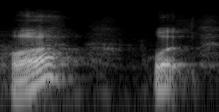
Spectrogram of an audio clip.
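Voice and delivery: high, slow, stunned disbelief; stammering in shock at a sudden turn. Retold or imitated. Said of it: "I was like".

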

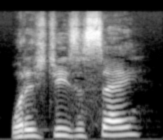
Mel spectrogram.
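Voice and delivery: usual speaking voice

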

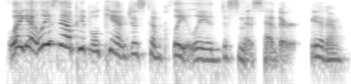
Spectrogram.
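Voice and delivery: usual speaking voice

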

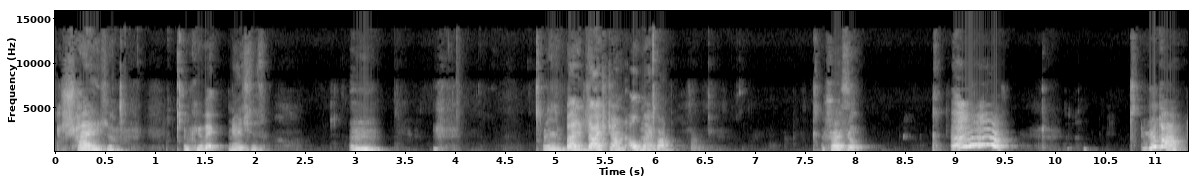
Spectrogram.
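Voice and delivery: talking through a sour mouthful; cringing at the sourness; eating sour candy. Real, not acted. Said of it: "Es ist so sauer".

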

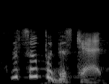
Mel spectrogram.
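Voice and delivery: high, bewildered mock wonder; baffled disbelief. Seminarian baffled by the repeated blessing, high incredulous. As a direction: act totally puzzled by the odd priest.

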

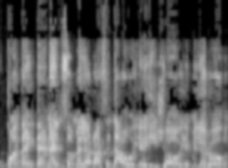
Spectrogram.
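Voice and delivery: loud, carrying call to a bad connection; to someone hard of hearing. Real, not acted. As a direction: raise your voice so they hear you. Calling to guest with bad connection.

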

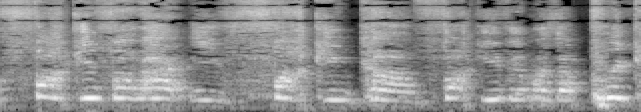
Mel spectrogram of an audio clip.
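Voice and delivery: screeched high, losing control; furious cussing. Retold or imitated. To the man at the shower, a raging high yell. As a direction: cuss him out, pitch way up. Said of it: "I, I lost it".

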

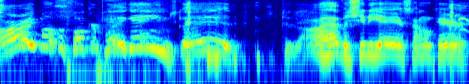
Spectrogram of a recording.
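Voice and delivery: high, whining mock warning; mock whiny threat. Desperate prisoner warning the cop he'll soil himself, high whine.

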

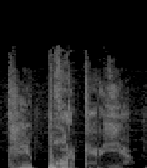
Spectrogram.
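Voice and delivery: slow, half-whispered disgust; disgusted aside. Acted. Host voicing a viewer's reaction to bad booking, slow disgusted whisper. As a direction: drag it out under the breath.

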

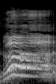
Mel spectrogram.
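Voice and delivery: high, loud mock horror cry; loud, silly heckler sound effect; imitated Grudge noise. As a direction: blurt out the movie ghost's noise.

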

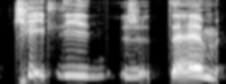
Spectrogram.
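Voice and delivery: high-pitched hammed-up love cry; mock yell. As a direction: cry it out like a cheesy film hero. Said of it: "il la rattrape en hurlant".

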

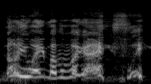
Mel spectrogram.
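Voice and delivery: very high squeaky mock retort. Retelling the brothers' quarrel to friends, squeaky mock retort. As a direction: squeal it, half laughing. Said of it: "acted quarrel between movie brothers".

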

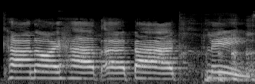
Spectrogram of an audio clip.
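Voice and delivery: loud, slow, word by word; over-enunciated Brit-abroad English. Acted. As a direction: talk to someone who barely understands English. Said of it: "speak slower and louder till someone understands".

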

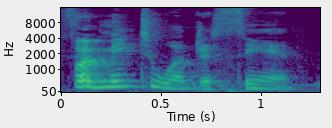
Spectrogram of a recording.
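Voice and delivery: ordinary delivery

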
